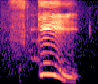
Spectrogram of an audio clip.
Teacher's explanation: Please notice that ki is high, e is low.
